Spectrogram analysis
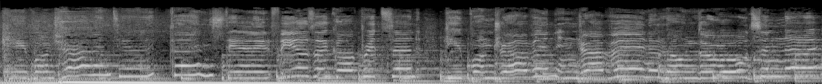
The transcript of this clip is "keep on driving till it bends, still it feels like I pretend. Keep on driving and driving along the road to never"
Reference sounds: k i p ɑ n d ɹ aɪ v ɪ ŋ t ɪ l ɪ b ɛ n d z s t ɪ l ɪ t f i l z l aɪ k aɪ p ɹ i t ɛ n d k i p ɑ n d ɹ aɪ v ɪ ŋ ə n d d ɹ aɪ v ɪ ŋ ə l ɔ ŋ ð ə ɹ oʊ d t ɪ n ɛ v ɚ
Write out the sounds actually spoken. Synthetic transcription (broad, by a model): k i p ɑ n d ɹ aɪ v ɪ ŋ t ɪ ɪ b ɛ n s t ɪ l ɪ t f i l z l aɪ k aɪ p ɹ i s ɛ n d k i p n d ɹ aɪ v ɪ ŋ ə n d d ɹ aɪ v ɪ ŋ ə l ɔ ŋ ð ə ɹ oʊ d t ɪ n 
